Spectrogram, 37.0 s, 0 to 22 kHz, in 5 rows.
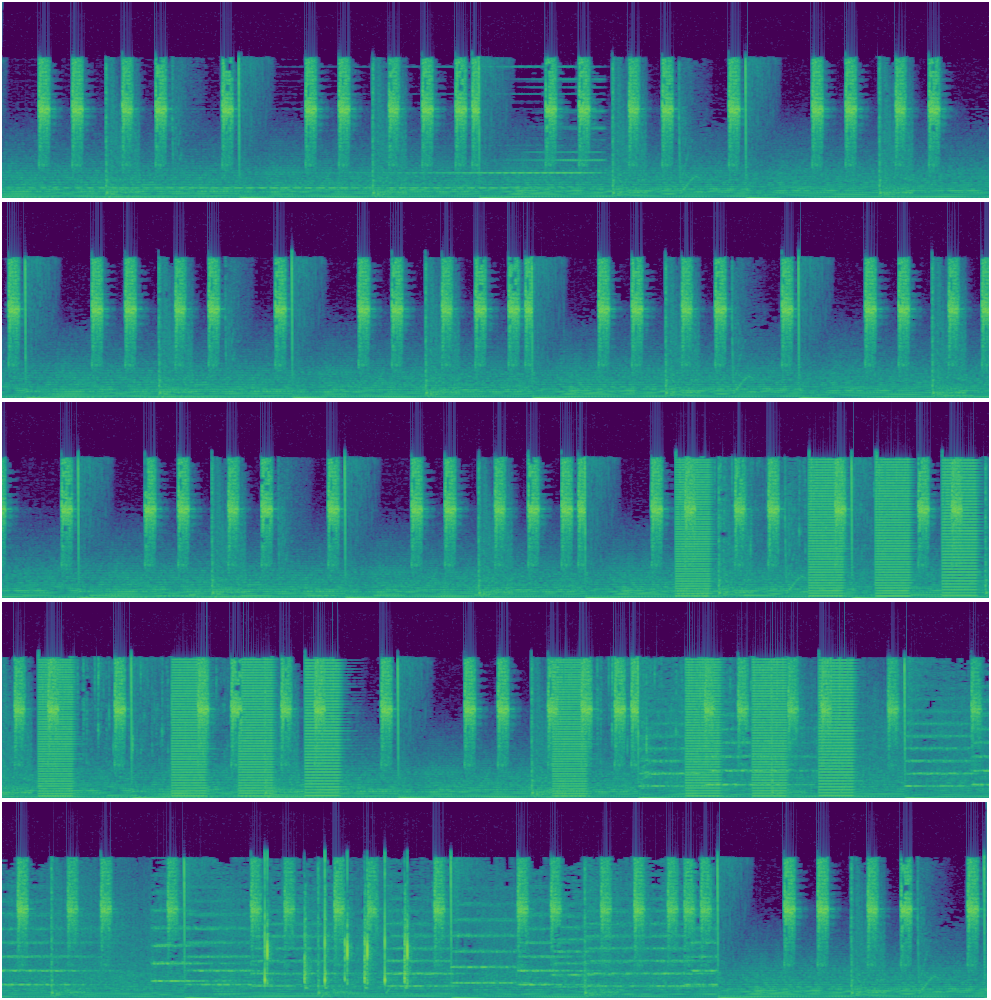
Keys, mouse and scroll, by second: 0.2-2.8 typing, 4.7 Return, 7.4-11.8 drag, 13.7 click, 14.3 space, 16.2 space, 17.1 click, 18.4 space, 19.3 click, 19.8 space, 22.1 space, 24.7 space, 25.9 click, 26.2 space, 28.6 space, 29.7 click.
